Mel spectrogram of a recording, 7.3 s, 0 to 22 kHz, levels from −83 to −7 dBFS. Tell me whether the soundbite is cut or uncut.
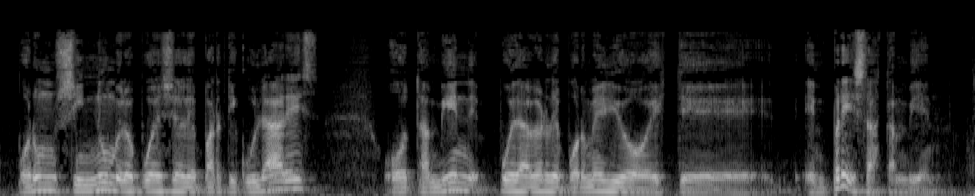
cut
